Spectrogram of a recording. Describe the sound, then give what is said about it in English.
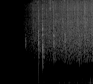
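Rain begins falling after a moment of silence, a soft, faint hiss with a few scattered drop ticks that builds slightly and then holds steady. “Oh no! It's raining!”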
